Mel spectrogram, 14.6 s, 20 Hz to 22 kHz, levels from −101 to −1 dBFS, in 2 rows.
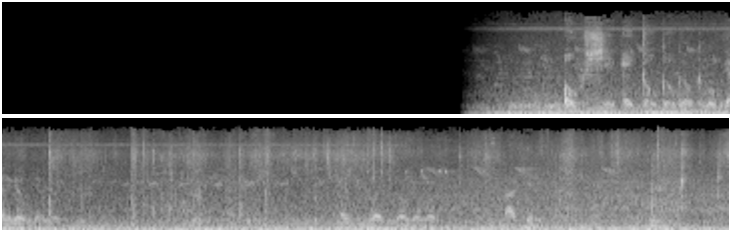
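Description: Nothing technically wrong stands out here; the level just eases up in a smooth fade-in from somewhere around four and a half seconds until 5.65 s, the way an editor would shape it, with no click or hard edge.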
